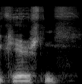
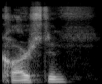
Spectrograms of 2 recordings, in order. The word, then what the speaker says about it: Karsten: Hey, Kirsten. How you doing, buddy? It's pronounced Karsten. Is it Kirsten or Karsten?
